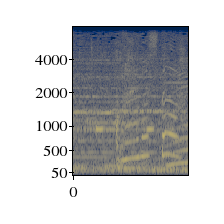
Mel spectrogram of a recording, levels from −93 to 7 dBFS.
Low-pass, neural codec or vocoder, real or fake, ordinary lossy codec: 7.2 kHz; none; real; none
